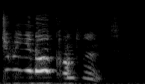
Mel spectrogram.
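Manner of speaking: very high, very loud, cracking voice. Narrating a colonial dispute, speaking as the portuguese, voice cracking. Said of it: "Awful voice crack".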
